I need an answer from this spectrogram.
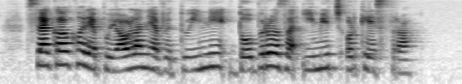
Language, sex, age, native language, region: Slovenian, female, 18-29, Slovenian, Drava region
